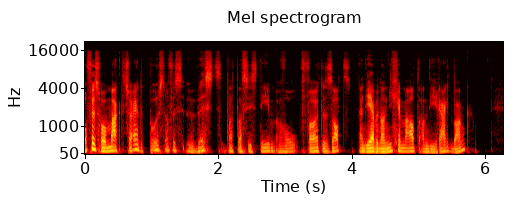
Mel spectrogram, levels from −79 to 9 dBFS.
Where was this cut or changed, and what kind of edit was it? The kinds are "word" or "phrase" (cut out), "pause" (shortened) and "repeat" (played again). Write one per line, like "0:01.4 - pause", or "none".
none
